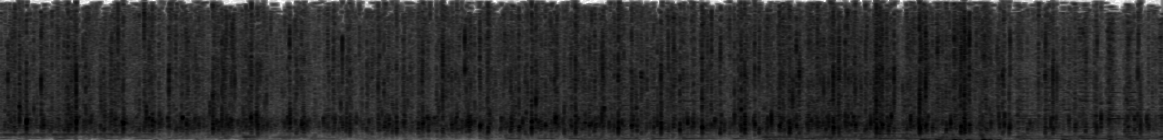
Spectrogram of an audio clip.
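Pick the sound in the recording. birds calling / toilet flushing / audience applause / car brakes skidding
audience applause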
